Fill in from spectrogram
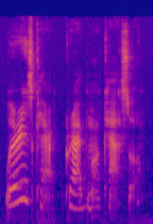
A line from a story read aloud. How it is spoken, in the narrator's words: Attilius asked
